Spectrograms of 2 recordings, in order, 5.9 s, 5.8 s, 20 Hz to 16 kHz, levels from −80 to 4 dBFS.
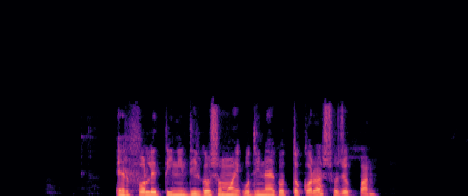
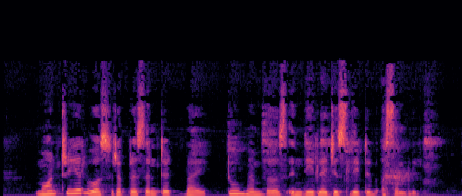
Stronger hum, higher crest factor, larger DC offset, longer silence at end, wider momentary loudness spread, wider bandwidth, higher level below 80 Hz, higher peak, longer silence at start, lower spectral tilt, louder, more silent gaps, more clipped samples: neither; about the same, 18 dB vs 20 dB; neither; first, 1.15 s vs 0.3 s; second, 6 LU vs 11 LU; second, 7.8 kHz vs 11.5 kHz; second, -58 dBFS vs -52 dBFS; about the same, -2 dBFS vs -4 dBFS; first, 1.45 s vs 0.45 s; first, -7 dB/octave vs -3.5 dB/octave; first, -18 LUFS vs -22 LUFS; neither; neither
